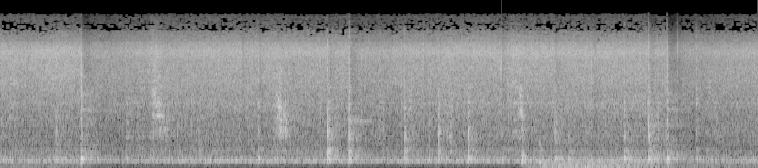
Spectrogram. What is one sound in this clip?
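A metal spatula scrapes and clacks against a griddle.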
